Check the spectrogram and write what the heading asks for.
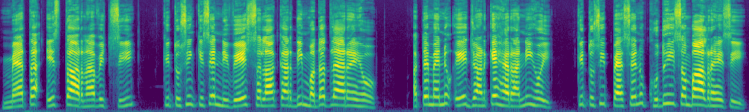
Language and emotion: Punjabi, surprised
